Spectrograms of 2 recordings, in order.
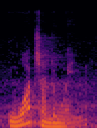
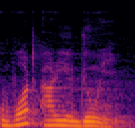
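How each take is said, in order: First: The words are squeezed together and reduced. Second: Every word is said fully and separately.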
